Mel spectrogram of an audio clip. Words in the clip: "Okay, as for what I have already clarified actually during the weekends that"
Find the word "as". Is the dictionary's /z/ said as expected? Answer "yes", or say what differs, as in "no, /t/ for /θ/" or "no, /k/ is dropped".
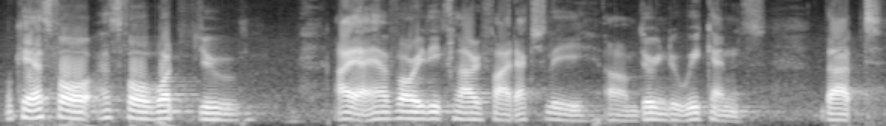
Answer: no, /s/ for /z/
